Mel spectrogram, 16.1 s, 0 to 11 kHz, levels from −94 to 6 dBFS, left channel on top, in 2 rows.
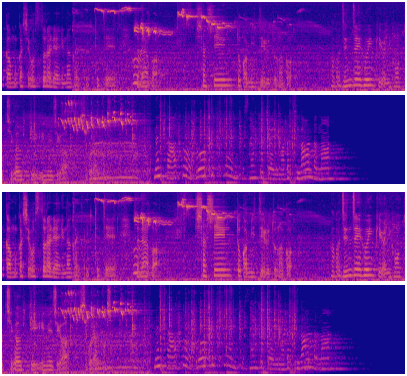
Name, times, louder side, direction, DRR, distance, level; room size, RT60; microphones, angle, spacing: voice 1, 0.0-1.6 1.9-5.8 6.6-10.3, right 4 dB, 35° right, 11 dB, 0.8 m, -40 dB
Bird vocalization bird call bird song, 1.4-11.0, left 1 dB, 5° left, 1.4 m, -33 dB
voice 2, 2.6-2.9 9.8-14.7, left 2 dB, 70° left, 3 dB, 2.2 m, -46 dB
sound 1, 7.6-14.0, right 3 dB, 20° right, 1.5 m, -49 dB
25.0 x 25.0 x 7.7 m, 1.2 s
head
